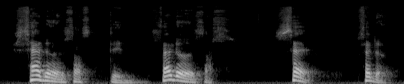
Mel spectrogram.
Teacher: Se has stress, and der and sus doesn't have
